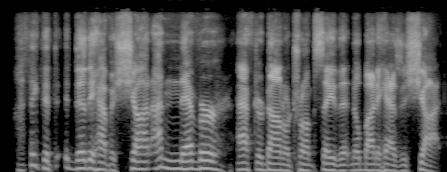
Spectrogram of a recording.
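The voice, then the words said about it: Texas accent. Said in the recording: “I love the Texas accent, man.”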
